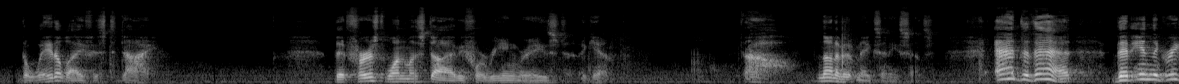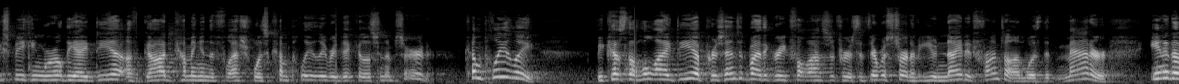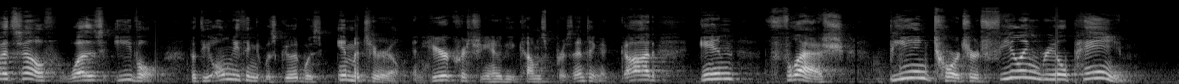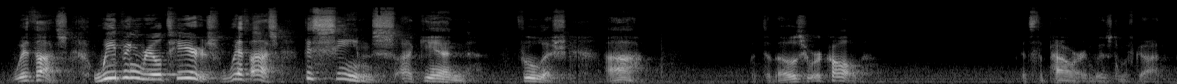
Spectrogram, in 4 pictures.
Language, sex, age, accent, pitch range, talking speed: English, male, 50-69, American, 170-245 Hz, 155 wpm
